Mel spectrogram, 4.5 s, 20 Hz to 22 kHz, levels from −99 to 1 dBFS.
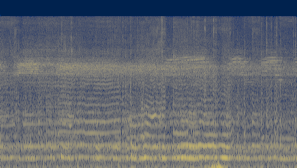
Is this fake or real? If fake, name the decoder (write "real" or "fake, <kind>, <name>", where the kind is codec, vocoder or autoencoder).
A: real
